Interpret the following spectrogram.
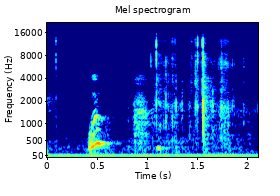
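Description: Plastic binder sleeves crinkling, with a few light clicks, as a glossy holographic photocard is handled and fitted into a sleeve. A brief 'oy' sounds about half a second in.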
